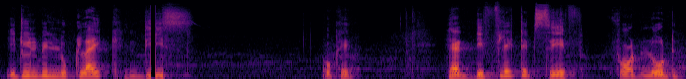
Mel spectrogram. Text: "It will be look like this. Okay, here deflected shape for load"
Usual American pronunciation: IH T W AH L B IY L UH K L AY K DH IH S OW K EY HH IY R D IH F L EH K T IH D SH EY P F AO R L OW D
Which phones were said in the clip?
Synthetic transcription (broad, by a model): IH T W AH L B IY L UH K L AY K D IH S OW K EY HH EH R D IH F L EH K T IH D S EY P F AO R L OW D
